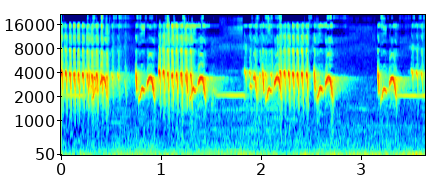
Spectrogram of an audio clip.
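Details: Prinia, used as a lure to spur silent prinias into calling: loud buzzy rattling bursts with bright hooked notes, broken by thin, level whistles, repeating roughly every second.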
